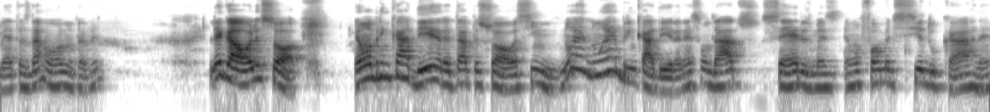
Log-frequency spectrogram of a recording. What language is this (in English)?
Portuguese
